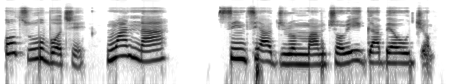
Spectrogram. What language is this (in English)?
Igbo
